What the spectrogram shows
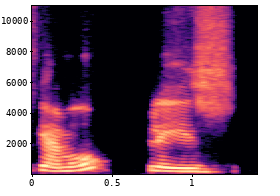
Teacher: J will not be sounded, but it will be Z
